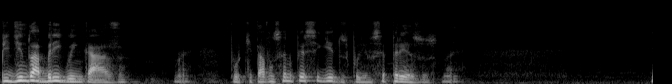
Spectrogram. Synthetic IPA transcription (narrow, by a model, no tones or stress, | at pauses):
ped͡ʒĩnd̪ʊabɾiɡʊẽj̃kazɐ | nwɛ̰ | pʊɾket̪avɐ̃w̃sẽnd̪ʊpeɾseɡid̪ʊspod͡ʒiɐ̃w̃seɾpɾezʊsnwɛ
